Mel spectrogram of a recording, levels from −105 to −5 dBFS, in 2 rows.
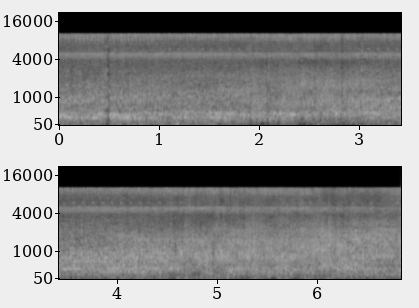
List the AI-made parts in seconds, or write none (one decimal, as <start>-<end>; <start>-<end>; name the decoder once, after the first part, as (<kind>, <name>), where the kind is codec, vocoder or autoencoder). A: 1.9-3.0 (codec, HILCodec); 4.5-6.3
